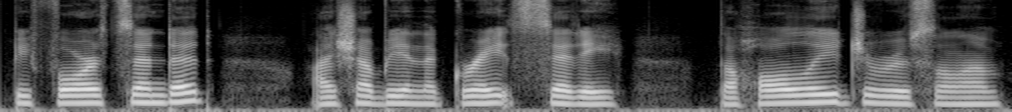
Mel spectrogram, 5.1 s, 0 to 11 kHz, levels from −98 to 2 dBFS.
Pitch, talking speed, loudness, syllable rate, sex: 175 Hz, 140 wpm, -18 LUFS, 5.3 syllables/s, female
